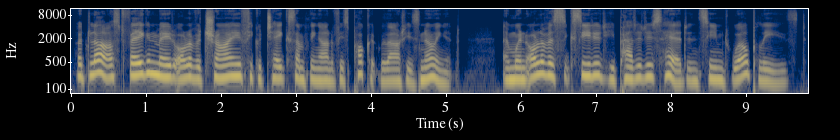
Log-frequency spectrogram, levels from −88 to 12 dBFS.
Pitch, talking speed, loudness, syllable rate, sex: 190 Hz, 190 wpm, -18 LUFS, 5.1 syllables/s, female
